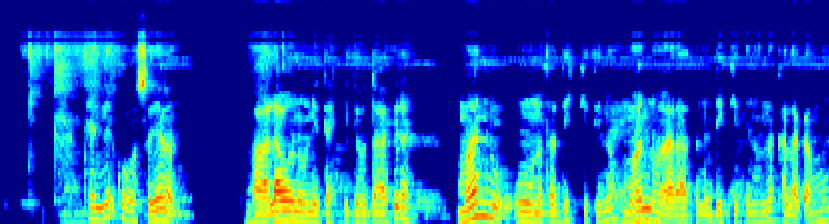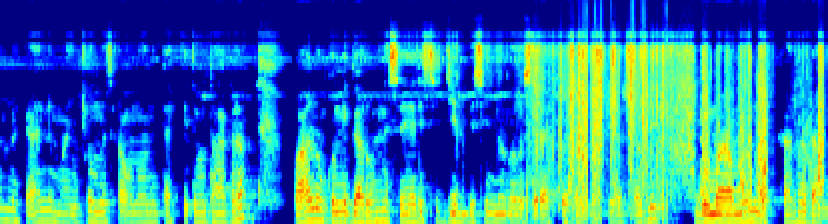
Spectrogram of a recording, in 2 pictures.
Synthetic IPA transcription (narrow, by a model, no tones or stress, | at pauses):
t̪ʰɛnːɛkʼo̞ːsɔja | baːlɐwɔnoːnɪt̪ɐkːɪt̪ɪɔd̪aːfɪɾɐmɐnːʊuːnɔt̪ɐd̪ɪkːɪt̪ɪnɐmɐnːʊaɾaːt̪ɐnːɛd̪ɪkːɪt̪ːɪnɔnːɐkɐlɐkʼɐmːʊnːɛkɐʔɐnːɛmɐnt͡ʃːɔmɛsɾɐ̰wɔ̰noːnɪt̪ɐkːɪt̪ɪɔd̪aːfɪɾɐb̥aːlʊŋkʊnːɪɡɐɾʊnːɛseːɾɪsɪd͡ʒɪlbɪsɪnːɔɡɔnsɪɾɐt͡ʃːɔt̪ɐnːɐkːɪjɐsɐnːɪɡʊmaːmːɔnːɐɛkːɐnɔd̪ɐn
